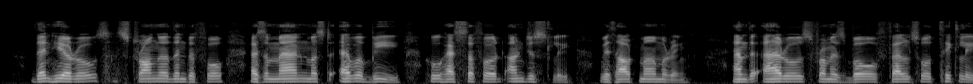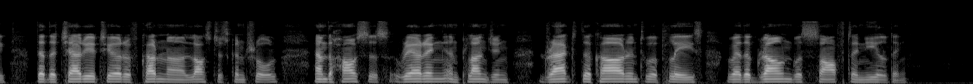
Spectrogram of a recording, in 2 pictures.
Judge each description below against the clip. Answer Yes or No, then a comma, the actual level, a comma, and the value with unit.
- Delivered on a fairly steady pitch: Yes, narrow, 2.0 semitones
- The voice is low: Yes, low, 125 Hz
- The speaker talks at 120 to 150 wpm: No, average, 165 wpm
